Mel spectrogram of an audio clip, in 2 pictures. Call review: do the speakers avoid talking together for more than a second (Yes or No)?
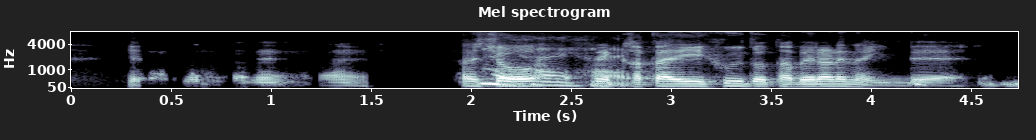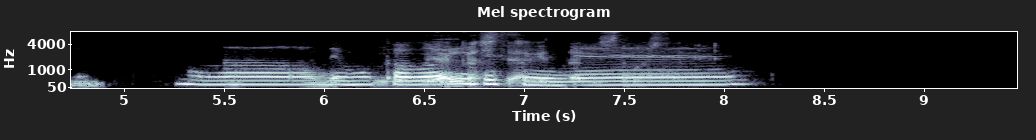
No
